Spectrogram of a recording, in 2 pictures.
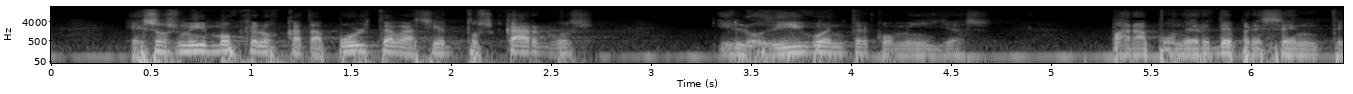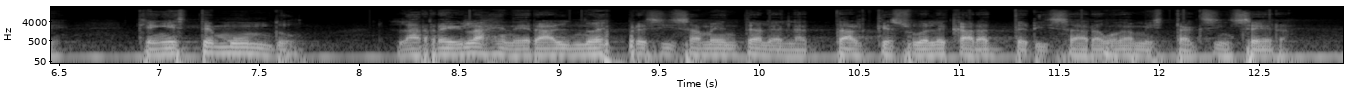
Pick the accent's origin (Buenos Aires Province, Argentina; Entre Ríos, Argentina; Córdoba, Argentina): Córdoba, Argentina; Mi tierra natal, Córdoba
